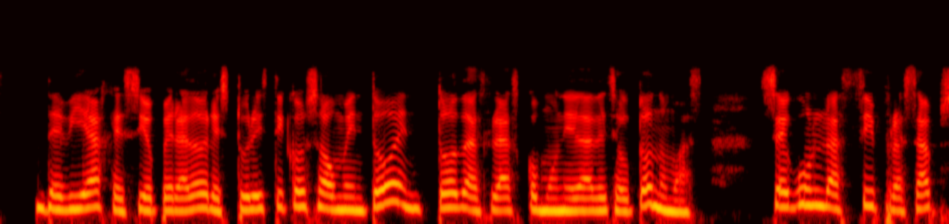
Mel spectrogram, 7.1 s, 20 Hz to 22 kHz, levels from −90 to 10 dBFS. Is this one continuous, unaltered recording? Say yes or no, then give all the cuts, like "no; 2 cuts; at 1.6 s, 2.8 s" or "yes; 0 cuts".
yes; 0 cuts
